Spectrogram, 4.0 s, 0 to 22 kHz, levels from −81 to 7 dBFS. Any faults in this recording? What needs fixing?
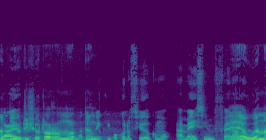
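The speech level dips at 0.02–0.13 s, 0.33–0.56 s, 0.91–1.73 s and 3.73–3.80 s. The drops range from slight to roughly 15 dB, and the longest and deepest is the stretch near 1 s. The pattern points to speech suppressed in double talk: the far side was likely talking at the same time, and the echo canceller could not tell the local voice from loudspeaker echo, so it attenuated everything. Preventing this means tuning the canceller's double-talk detector so it keeps near-end speech at full level while the far end is active.

Two faint repeats of the speech appear at 0.43–0.50 s and 1.53–1.59 s, arriving 260 ms behind the original and sitting roughly 30 dB or more below it. This is echo leak: a loudspeaker endpoint's echo canceller likely failed to remove all of the signal its microphone picked up, and the residue was transmitted back as a delayed copy. Preventing this means giving that endpoint's canceller a longer tail and stronger residual-echo suppression, or switching the endpoint to a headset.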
